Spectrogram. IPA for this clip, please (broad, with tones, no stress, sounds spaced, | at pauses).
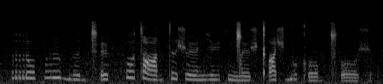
r oː˦ p ɦ ɯ˦ b ɯː˨ d t͡sʼ ø˨ kː oː˦ t ɑː˨ d t ɯ˦˨ ʃ øː˨ n z yː˨ t ŋ͡ǀ øː˨ ʃ kʼ ɑ˦ ʃ ɡ u˦ kʼ oː˨ b t͡sʼ oː˨ ʃ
